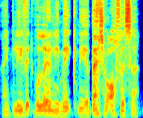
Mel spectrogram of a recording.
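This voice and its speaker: An actor playing a dutiful, precise Imperial officer in a video game, speaking formally and deferentially. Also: male voice, fairly low pitch, fairly even intonation, racing, darkish tone, breathy edge. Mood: earnest, dutiful.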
